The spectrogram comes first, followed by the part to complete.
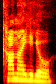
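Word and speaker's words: Kamailio: Let's pronounce that properly, folks. Camaglio World.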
